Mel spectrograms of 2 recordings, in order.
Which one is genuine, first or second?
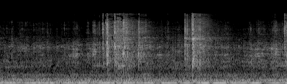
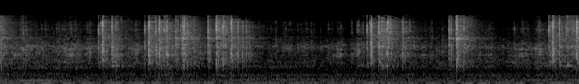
first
